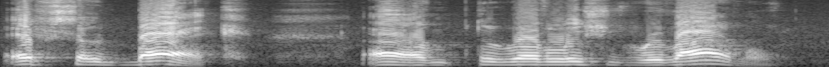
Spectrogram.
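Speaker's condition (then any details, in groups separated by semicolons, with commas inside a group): Cerebral palsy, spastic diplegia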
